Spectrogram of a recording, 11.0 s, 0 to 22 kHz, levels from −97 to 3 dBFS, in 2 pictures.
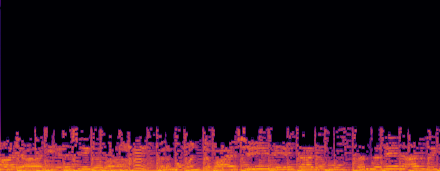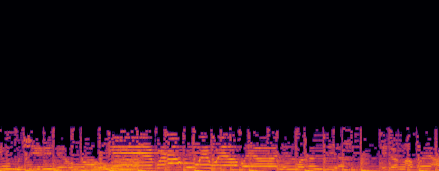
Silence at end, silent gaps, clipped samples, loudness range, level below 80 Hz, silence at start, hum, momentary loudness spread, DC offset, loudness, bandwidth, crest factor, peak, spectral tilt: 0 s; none; under 0.1%; 3 LU; -30 dBFS; 0 s; none; 6 LU; under 0.1%; -23 LUFS; 5.8 kHz; 14 dB; -8 dBFS; -4.5 dB/octave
